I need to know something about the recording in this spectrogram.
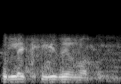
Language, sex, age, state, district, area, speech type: Odia, male, 60+, Odisha, Sundergarh, urban, conversation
